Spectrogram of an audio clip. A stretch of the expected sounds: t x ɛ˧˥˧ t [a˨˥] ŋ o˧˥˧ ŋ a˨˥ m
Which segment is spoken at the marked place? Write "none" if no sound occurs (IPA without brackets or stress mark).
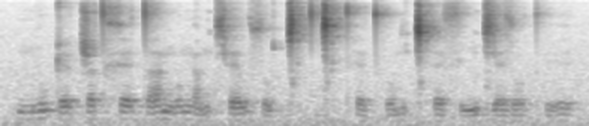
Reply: a˧˥˧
